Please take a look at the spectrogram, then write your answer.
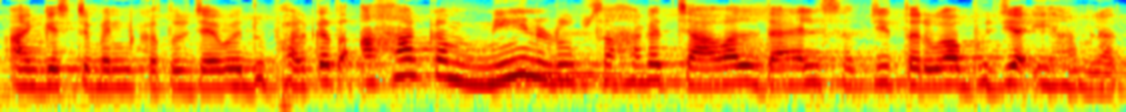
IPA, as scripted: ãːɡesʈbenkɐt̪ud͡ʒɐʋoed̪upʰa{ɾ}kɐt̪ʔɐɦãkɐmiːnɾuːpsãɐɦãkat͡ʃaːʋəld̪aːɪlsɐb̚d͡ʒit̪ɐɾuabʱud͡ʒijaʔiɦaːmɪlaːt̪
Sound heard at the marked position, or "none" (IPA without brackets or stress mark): ɾ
